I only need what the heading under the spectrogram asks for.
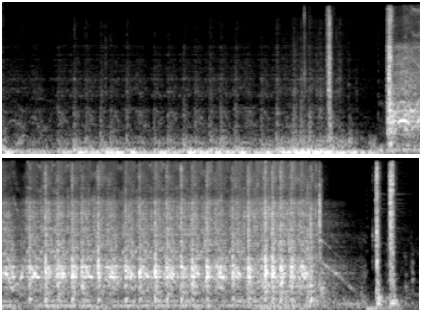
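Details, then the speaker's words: Porsche Panamera S after timing chain job, previously long crank and rough idle: healthy even cranking at about four compressions a second but never catches; found to be out of fuel. "okay the crank sounds good but uh well didn't start"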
